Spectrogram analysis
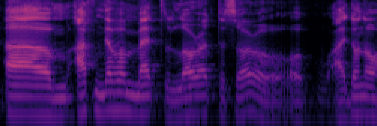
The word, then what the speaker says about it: Tesoro: I've never met Laura Tesoro, or I don't know how to No? pronounce her Yeah, last Laura name. Tesoro.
